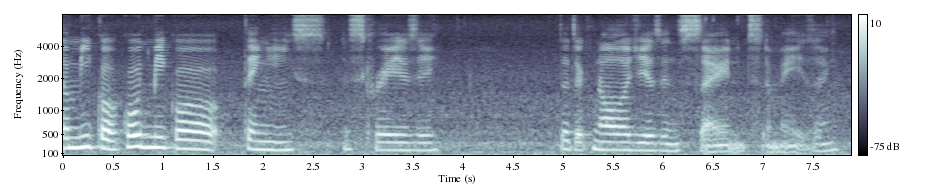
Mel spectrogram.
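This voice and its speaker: A woman with a non-native accent at a very slow pace, amid audible room echo. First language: not English. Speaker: streamer and digital artist. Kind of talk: casual livestream chat while drawing. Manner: halting, self-correcting.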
